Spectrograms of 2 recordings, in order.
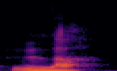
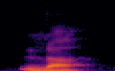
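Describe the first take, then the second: The two takes are said the same way.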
